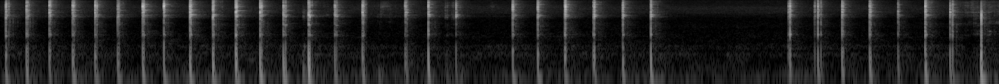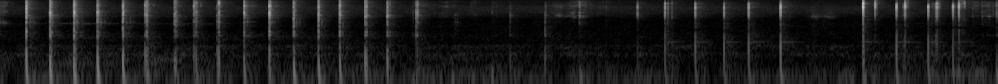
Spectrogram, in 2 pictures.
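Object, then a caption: Metal aerosol spray can. Long nails tap and scratch the body and rim of a hollow, hand-sized, pink-striped metal aerosol deodorant spray can. Dozens of quick, sharp, bright clicks come in steady runs with brief pauses, each dying away almost instantly with a thin metallic tick. Fainter scratchy taps fill the later part.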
